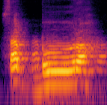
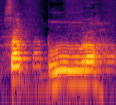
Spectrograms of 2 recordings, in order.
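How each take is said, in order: Both takes have the same delivery.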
